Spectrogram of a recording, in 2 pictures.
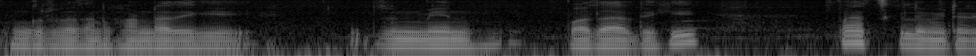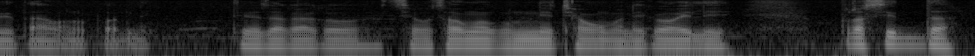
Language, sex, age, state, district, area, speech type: Nepali, male, 30-45, West Bengal, Jalpaiguri, urban, spontaneous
